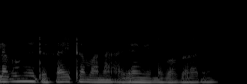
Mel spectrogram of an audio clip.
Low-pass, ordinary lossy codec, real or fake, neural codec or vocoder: 3.6 kHz; none; real; none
